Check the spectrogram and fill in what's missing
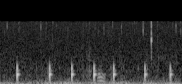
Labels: {"label": "biophony, knock croak", "recorder": "SoundTrap 300"}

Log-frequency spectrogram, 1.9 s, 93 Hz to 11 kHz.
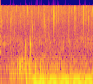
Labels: {"label": "biophony", "recorder": "SoundTrap 500"}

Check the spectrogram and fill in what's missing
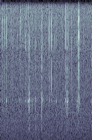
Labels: {"label": "ambient", "recorder": "HydroMoth"}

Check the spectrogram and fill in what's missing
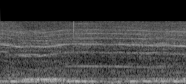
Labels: {"label": "anthrophony, boat engine", "recorder": "SoundTrap 500"}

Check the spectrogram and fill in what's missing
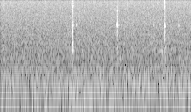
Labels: {"label": "ambient", "recorder": "HydroMoth"}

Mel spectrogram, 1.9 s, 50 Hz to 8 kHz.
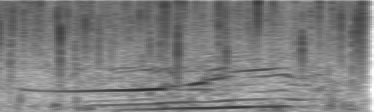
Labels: {"label": "biophony", "recorder": "SoundTrap 300"}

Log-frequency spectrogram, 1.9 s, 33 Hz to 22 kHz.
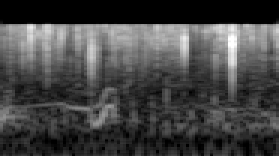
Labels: {"label": "biophony, cascading saw", "recorder": "SoundTrap 600 or HydroMoth"}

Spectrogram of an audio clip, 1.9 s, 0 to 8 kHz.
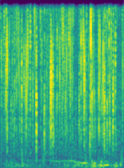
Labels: {"label": "biophony, cascading saw", "recorder": "SoundTrap 600 or HydroMoth"}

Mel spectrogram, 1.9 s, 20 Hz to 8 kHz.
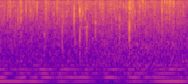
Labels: {"label": "biophony, midshipman", "recorder": "SoundTrap 500"}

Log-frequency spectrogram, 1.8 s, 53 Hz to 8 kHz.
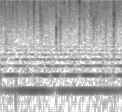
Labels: {"label": "biophony, midshipman", "recorder": "SoundTrap 500"}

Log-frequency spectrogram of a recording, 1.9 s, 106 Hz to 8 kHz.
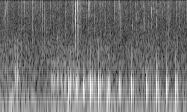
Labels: {"label": "biophony, pulse", "recorder": "SoundTrap 500"}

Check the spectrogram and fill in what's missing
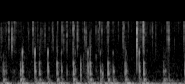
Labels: {"label": "biophony, knock", "recorder": "SoundTrap 300"}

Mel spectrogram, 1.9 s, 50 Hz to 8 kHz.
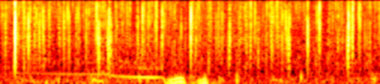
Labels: {"label": "biophony, cascading saw", "recorder": "SoundTrap 600 or HydroMoth"}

